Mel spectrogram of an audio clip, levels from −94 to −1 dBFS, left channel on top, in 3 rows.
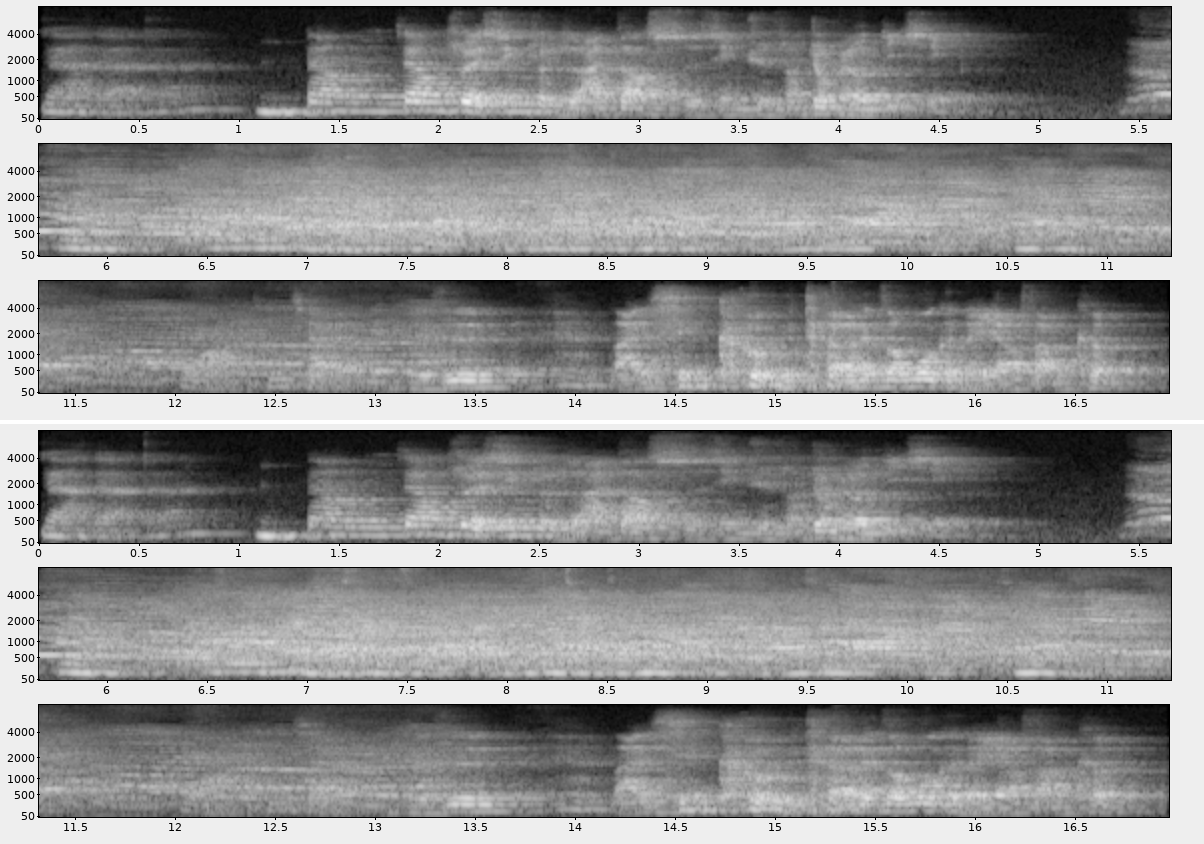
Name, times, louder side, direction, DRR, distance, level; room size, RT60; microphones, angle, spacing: voice 1, 0.0-0.8 1.1-1.3 5.7-11.2, right 3 dB, 55° right, 1 dB, 0.4 m, -28 dB
voice 2, 1.3-4.6 12.0-16.6, left 2 dB, 40° left, 0 dB, 0.4 m, -23 dB
sound 1, 5.4-13.9, equal, 70° right, 0.9 m, -21 dB
2.1 x 2.1 x 3.2 m, 0.97 s
head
